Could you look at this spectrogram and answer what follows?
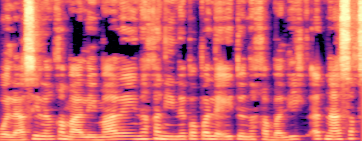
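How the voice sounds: Reading in a natural voice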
